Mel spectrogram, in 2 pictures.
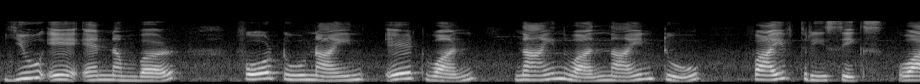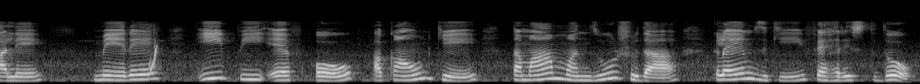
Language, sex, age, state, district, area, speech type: Urdu, female, 30-45, Maharashtra, Nashik, urban, read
